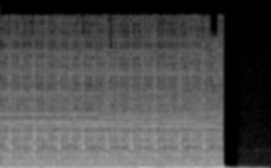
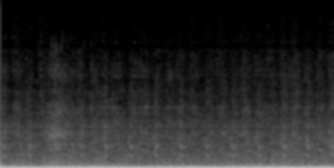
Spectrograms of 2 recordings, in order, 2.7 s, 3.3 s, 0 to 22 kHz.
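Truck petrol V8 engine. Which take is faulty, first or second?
first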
